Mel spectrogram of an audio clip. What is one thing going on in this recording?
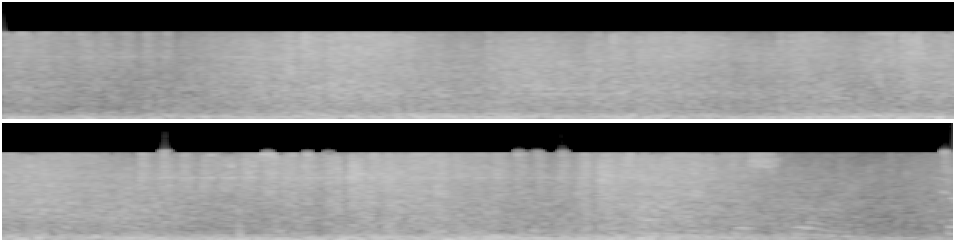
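Cannons fire in a video game battle.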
